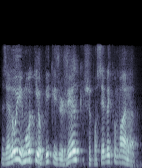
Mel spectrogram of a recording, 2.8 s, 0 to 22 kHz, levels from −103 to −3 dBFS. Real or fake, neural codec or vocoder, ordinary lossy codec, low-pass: fake; codec, 16 kHz, 1 kbps, X-Codec, HuBERT features, trained on balanced general audio; MP3, 64 kbps; 7.2 kHz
